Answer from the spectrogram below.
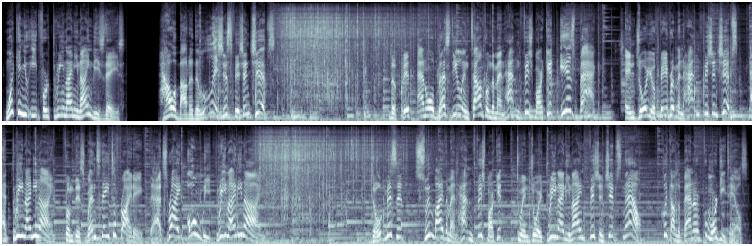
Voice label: Eng With Music; SPOTIFY Fish Market

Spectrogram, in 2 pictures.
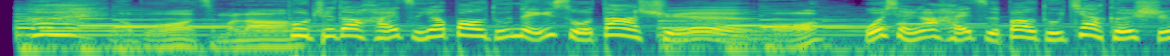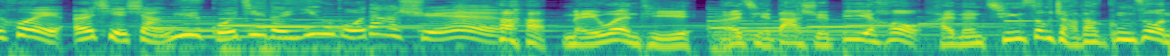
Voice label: Conversational father Low NOTTINGHAM

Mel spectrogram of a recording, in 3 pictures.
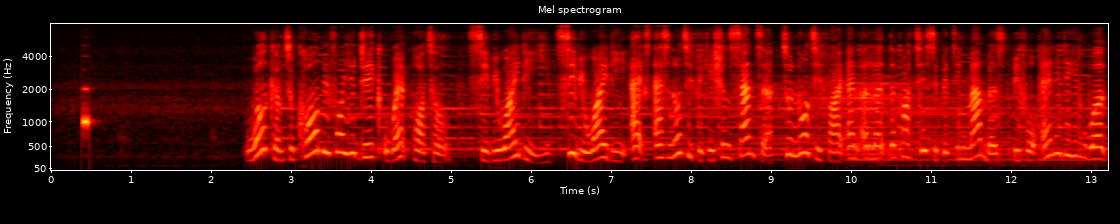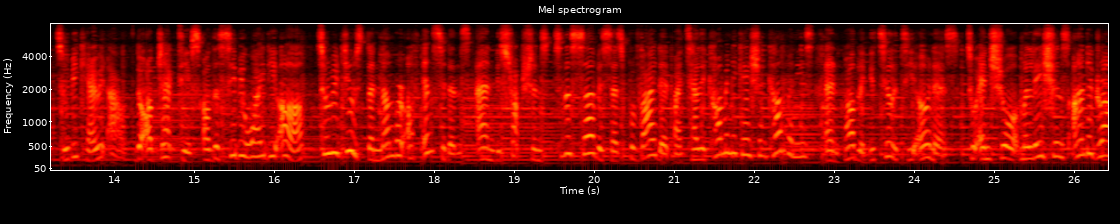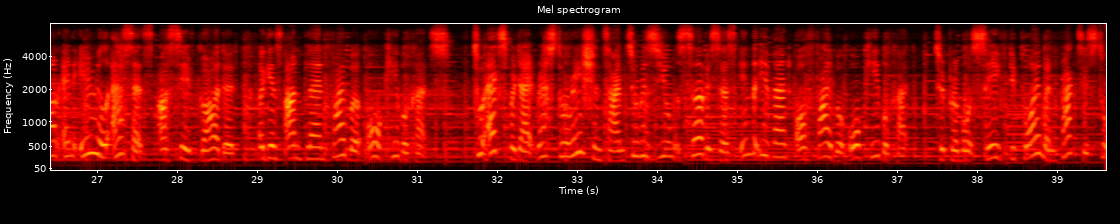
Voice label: Corporate Video

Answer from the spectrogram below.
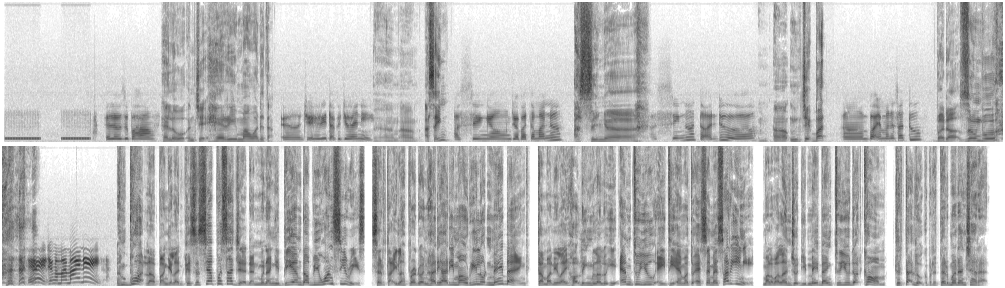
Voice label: MVO BM

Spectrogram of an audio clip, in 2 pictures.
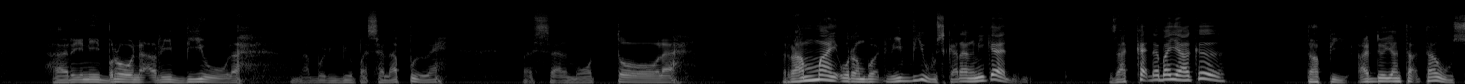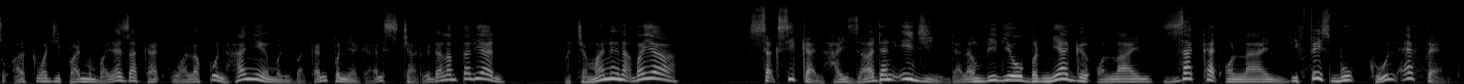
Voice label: serious

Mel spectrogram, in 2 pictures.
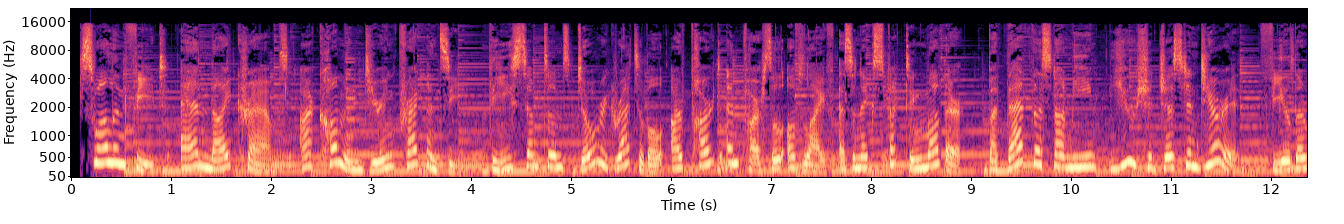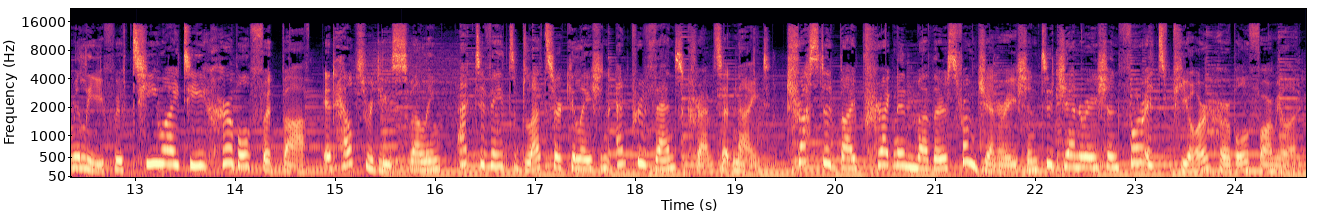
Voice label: ENG; TYT HERBAL FOOT BATH

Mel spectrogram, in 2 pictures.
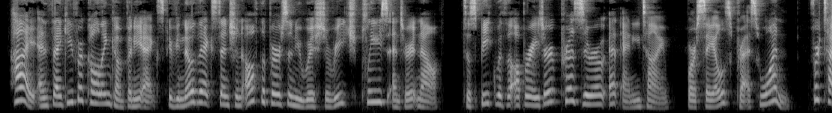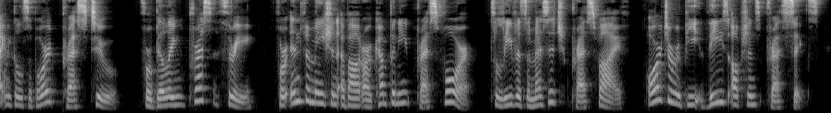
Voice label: Voice Prompt Phone

